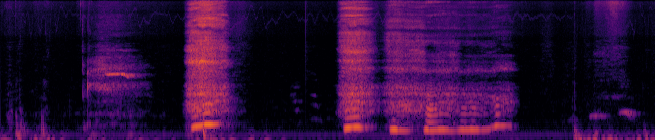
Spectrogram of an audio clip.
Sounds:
Sigh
